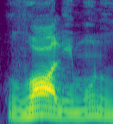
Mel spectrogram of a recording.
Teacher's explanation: است، و هم ظالمون، میم ساکن باشه وا اظهار شفوی، ظالمون، ظال از حروف استعلاء غلیظ تلفظ میشه و الف هم تابع ظا غلیظ تلفظ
